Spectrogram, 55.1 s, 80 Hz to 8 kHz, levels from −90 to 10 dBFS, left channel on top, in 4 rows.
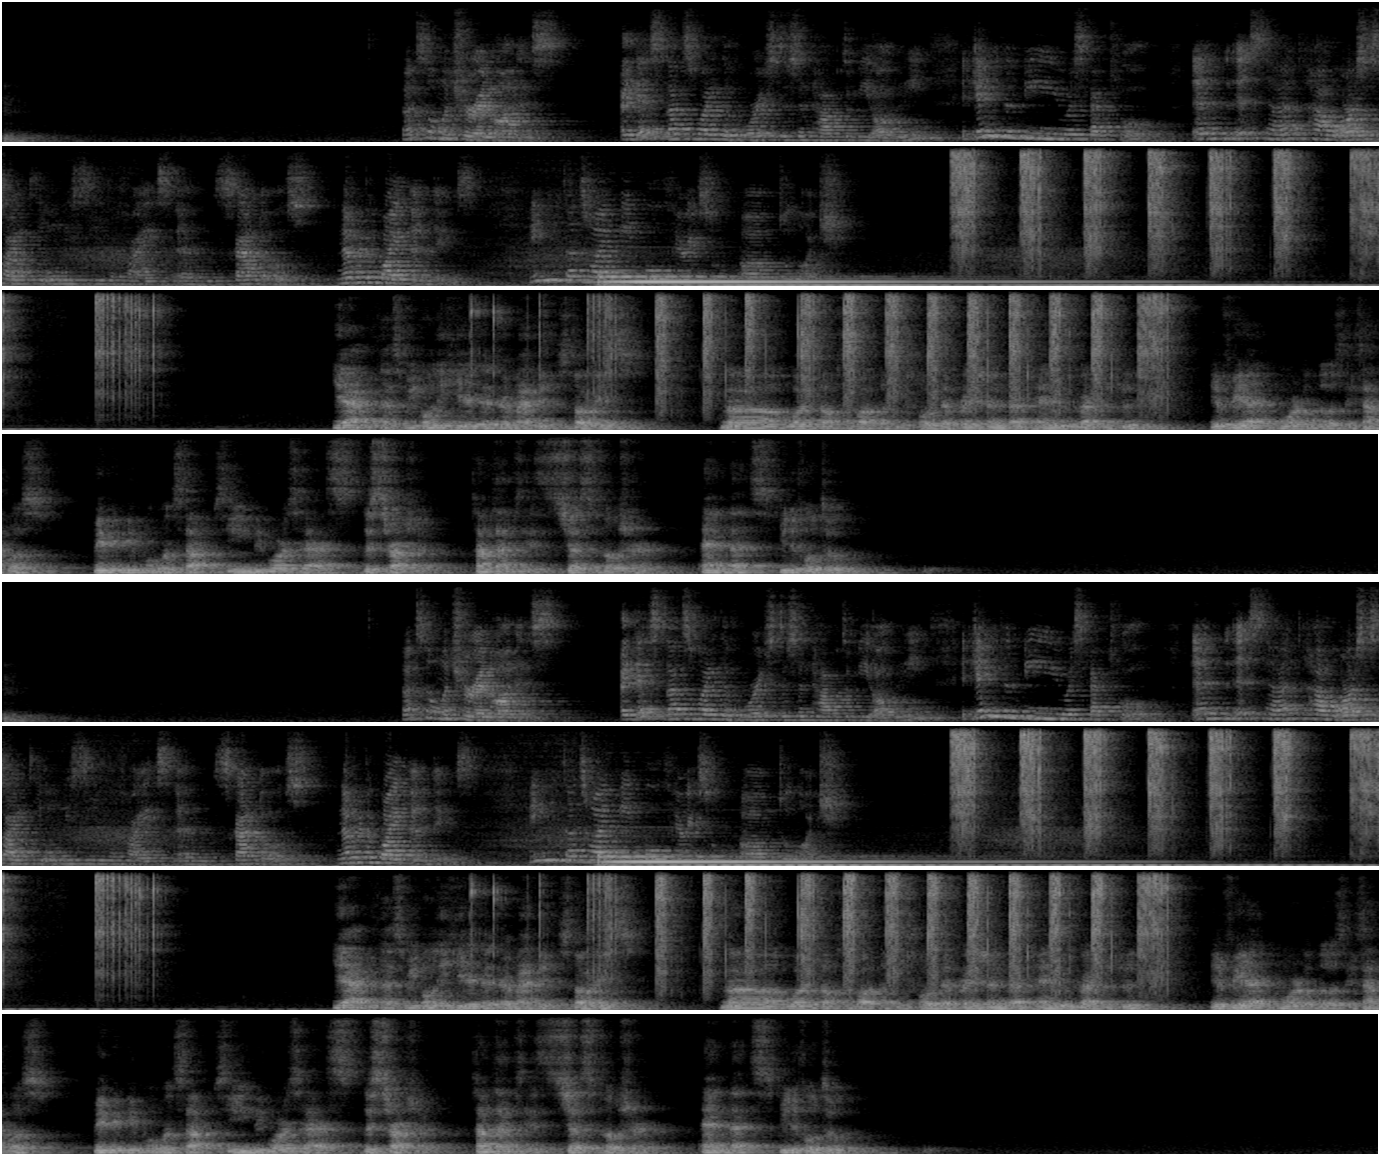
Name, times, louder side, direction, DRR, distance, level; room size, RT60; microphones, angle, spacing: voice 1, 4.0-5.5 6.2-11.5 11.9-16.8 17.1-18.5 18.7-22.1, right 1 dB, 30° right, -2 dB, 3.8 m, -44 dB
sound 1, 13.5-26.6, left 1 dB, 55° right, 5.1 m, -52 dB
sound 2, 19.7-28.2, left 1 dB, 75° right, 0.9 m, -33 dB
sound 3, 23.2-23.5 23.9-24.2 24.6-24.8 25.2-25.5 25.8-26.1 26.5-26.7 27.2-27.6 28.5-29.1 32.2-32.5 32.8-32.9 33.4-33.7 34.1-34.2 34.5-35.2 35.5-39.2, right 3 dB, 5° right, 0.5 m, -33 dB
voice 2, 30.8-33.8 34.7-39.0 39.6-41.7 42.2-45.6 46.0-47.8 48.3-49.8, equal, 10° left, -6 dB, 2.5 m, -36 dB
14.0 x 6.8 x 6.8 m, 1.2 s
head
